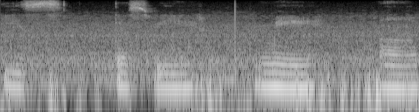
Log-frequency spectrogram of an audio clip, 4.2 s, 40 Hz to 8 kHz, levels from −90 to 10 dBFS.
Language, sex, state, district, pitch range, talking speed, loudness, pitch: Hindi, male, Haryana, Rohtak, 105-125 Hz, 55 wpm, -18 LUFS, 120 Hz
